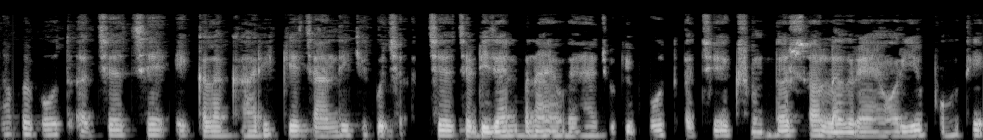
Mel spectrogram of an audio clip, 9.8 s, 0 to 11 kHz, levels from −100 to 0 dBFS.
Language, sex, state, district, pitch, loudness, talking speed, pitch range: Hindi, male, Uttar Pradesh, Etah, 115 Hz, -28 LUFS, 170 wpm, 105-120 Hz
